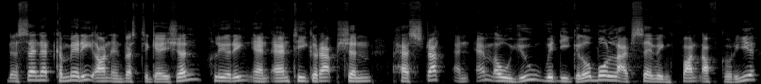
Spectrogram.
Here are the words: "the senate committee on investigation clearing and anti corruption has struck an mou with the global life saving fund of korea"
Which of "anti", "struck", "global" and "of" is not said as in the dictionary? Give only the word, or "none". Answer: of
